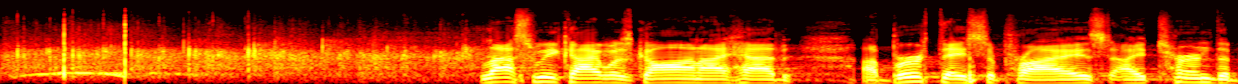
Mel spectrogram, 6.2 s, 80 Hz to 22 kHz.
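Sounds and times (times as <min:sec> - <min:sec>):
audience applause: 0:00.0 - 0:03.2
speech: 0:02.4 - 0:06.1.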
